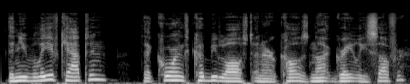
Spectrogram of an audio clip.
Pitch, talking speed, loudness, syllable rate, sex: 160 Hz, 220 wpm, -16 LUFS, 6.1 syllables/s, male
